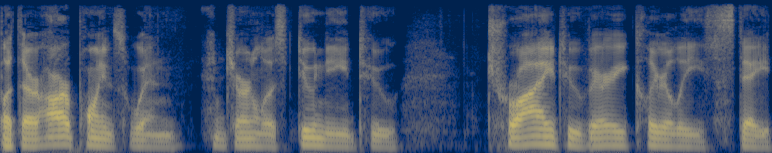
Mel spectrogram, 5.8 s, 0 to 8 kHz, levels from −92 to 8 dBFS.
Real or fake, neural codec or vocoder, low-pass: fake; codec, 16 kHz in and 24 kHz out, 2.2 kbps, FireRedTTS-2 codec; 7.2 kHz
